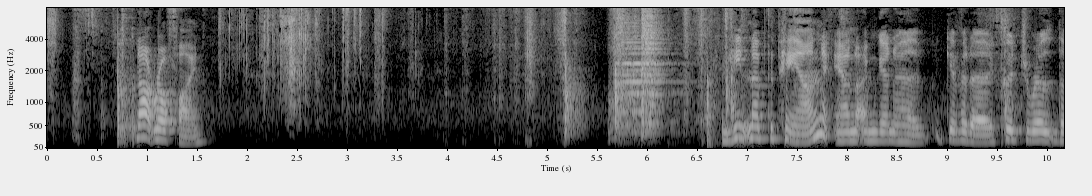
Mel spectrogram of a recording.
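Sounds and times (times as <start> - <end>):
speech: 0.9 - 1.7, 6.8 - 10.1
knife chopping an onion on a board: 4.0 - 7.0.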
